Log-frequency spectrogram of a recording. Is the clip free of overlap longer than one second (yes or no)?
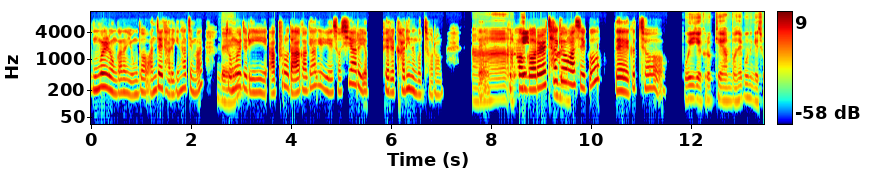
no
